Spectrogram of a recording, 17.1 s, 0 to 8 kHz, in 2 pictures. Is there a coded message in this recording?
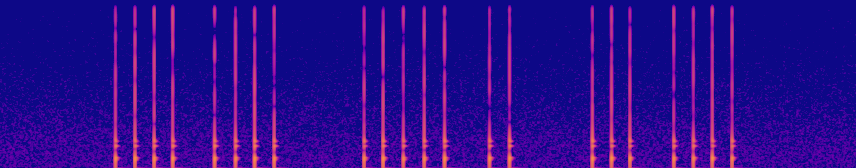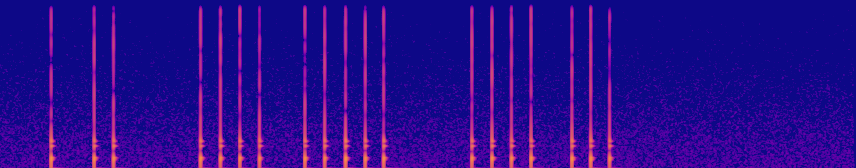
Yes: tap code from 1.2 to 14.7 s, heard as taps on a table, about 5 knocks a second. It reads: TWO BUS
